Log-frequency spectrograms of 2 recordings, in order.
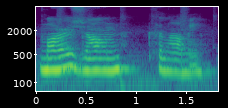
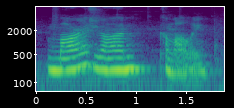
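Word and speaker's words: Marjan Kamali: Marjane Kamali. Guys, I used to have a speech impediment when I was a child, so sometimes that might slip out. Just bear with me. Marjane Kamali.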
